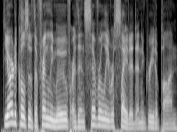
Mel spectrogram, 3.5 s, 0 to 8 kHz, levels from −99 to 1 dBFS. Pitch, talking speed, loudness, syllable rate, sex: 135 Hz, 220 wpm, -17 LUFS, 7.0 syllables/s, male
